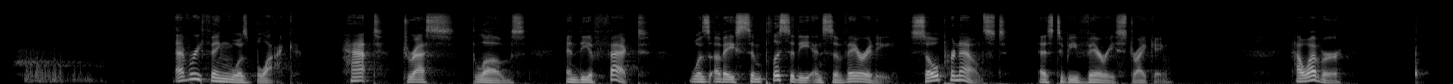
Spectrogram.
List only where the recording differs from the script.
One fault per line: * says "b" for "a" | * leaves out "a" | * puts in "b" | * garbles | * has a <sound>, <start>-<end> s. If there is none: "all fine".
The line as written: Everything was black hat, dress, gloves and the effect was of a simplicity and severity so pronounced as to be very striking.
* has a sigh, 0.1-1.4 s
* puts in "However"
* has a thud, 14.1-14.3 s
